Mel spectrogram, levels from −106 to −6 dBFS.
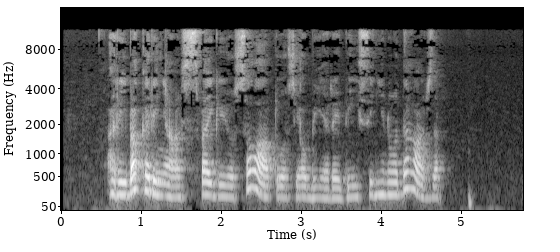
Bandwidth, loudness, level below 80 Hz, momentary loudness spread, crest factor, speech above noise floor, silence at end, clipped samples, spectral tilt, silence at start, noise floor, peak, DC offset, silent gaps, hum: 12 kHz; -19 LUFS; -56 dBFS; 13 LU; 20 dB; 42 dB; 0.65 s; under 0.1%; -3.5 dB/octave; 0.6 s; -62 dBFS; 0 dBFS; under 0.1%; none; none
